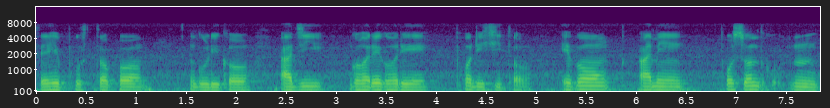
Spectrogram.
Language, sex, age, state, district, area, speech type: Odia, male, 18-30, Odisha, Subarnapur, urban, spontaneous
